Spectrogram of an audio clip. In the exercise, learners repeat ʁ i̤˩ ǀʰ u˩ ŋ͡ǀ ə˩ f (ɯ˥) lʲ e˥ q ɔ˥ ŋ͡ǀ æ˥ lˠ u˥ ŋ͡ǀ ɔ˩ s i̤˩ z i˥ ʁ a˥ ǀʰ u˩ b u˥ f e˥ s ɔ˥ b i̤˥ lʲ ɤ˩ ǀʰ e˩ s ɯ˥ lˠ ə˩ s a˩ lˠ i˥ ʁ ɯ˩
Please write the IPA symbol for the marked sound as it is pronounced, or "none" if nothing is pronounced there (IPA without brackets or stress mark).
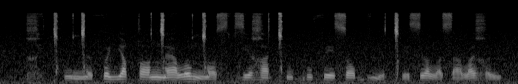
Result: ə˥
